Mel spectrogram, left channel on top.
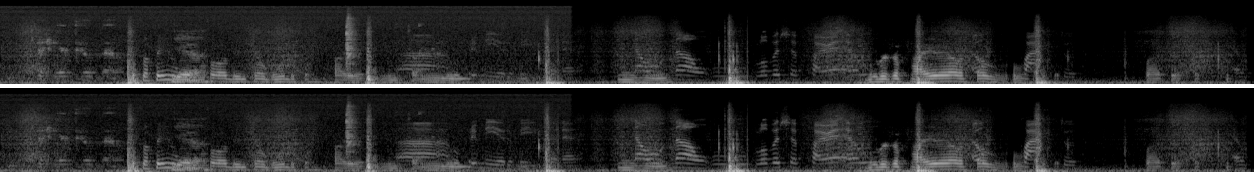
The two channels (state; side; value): normal; both; correlation 0.96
